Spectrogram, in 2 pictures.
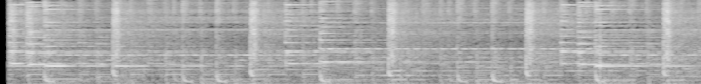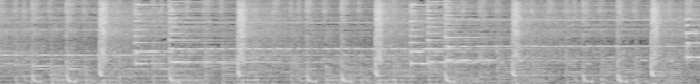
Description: coolest piano ringtone

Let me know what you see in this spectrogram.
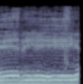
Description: indian song tone ringtone, bollywood

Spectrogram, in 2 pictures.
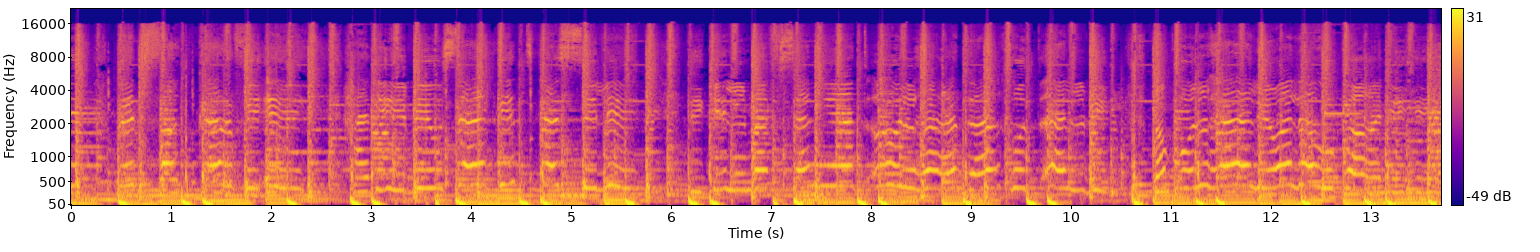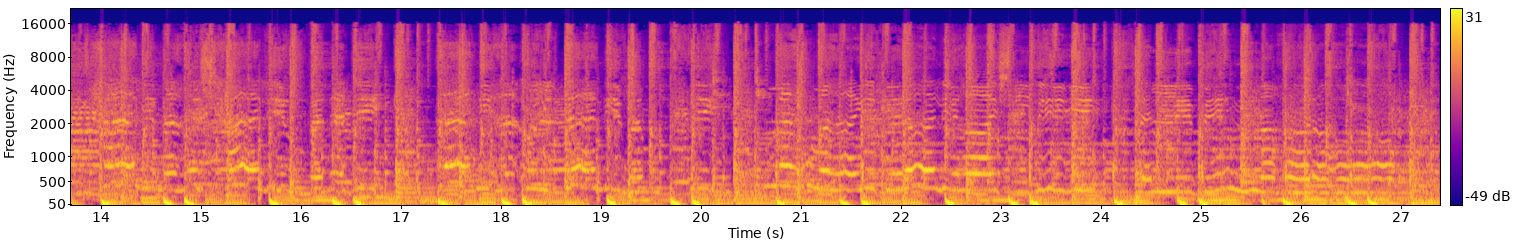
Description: arabic ringtone

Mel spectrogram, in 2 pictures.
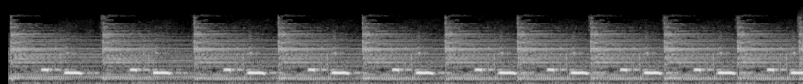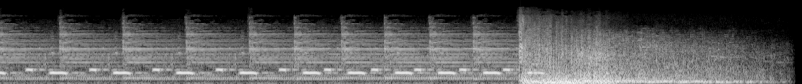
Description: cuckoo clock stress ringtone

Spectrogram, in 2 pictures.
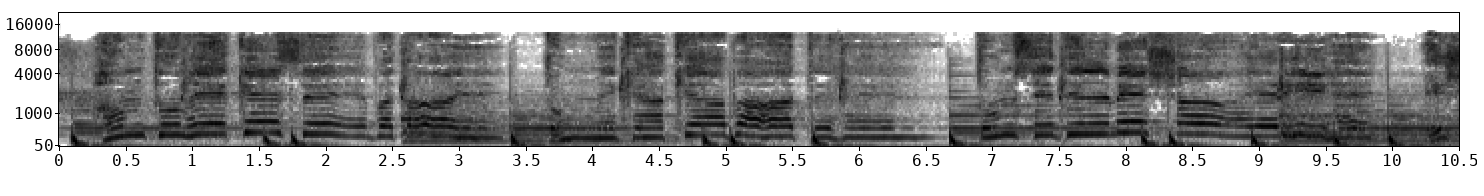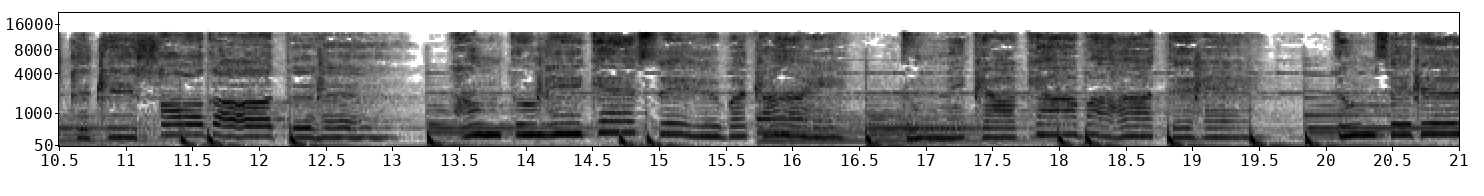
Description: ringtone, bollywood ringtones

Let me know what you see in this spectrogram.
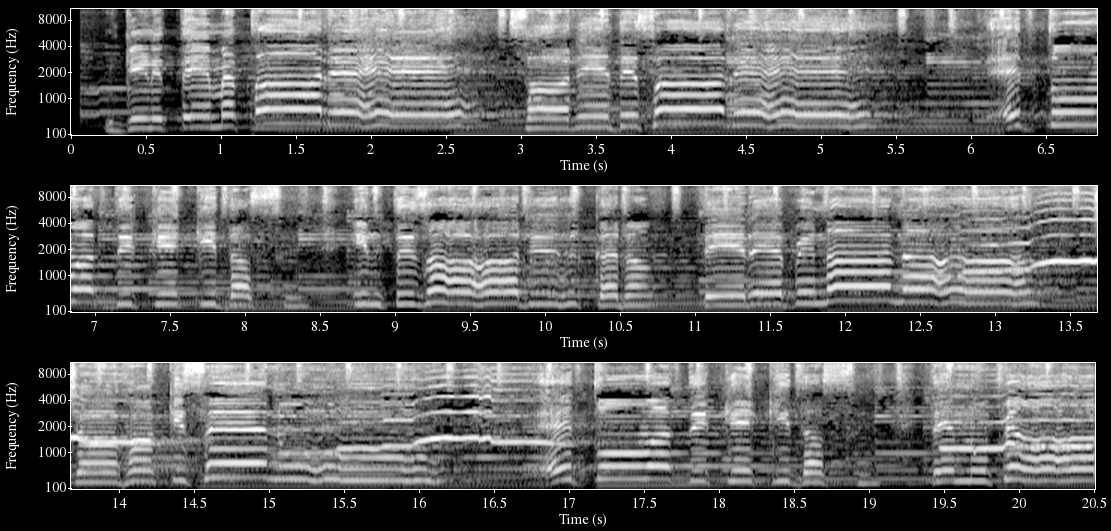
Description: punjabi song ringtone; bollywood

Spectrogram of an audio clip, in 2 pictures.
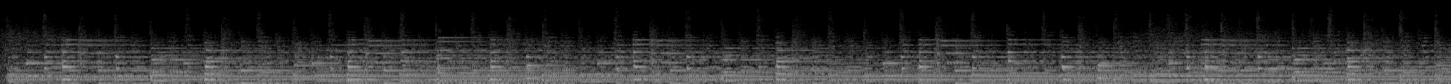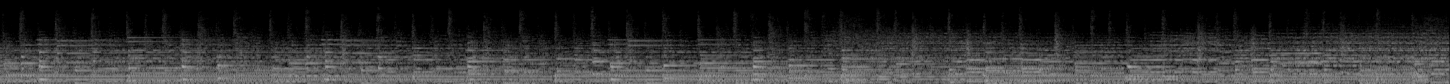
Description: samsung galaxy m20 max ringtone

